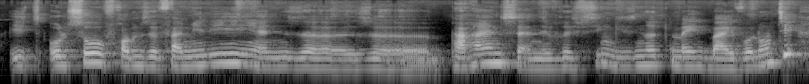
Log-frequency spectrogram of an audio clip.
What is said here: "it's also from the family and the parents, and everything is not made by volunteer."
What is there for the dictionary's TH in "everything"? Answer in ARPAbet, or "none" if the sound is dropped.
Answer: S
